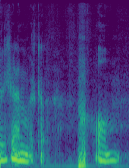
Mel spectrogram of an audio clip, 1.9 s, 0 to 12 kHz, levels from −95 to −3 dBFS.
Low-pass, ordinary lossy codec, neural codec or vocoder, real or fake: none; none; codec, 24 kHz, 3 kbps, HILCodec; fake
